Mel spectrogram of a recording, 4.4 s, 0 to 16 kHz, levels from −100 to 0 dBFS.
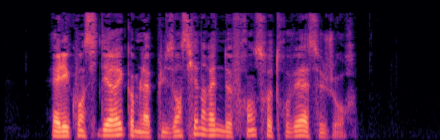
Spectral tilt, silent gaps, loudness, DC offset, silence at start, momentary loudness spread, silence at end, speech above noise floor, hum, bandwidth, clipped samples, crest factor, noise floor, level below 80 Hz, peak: -5 dB/octave; none; -23 LUFS; under 0.1%; 0.5 s; 9 LU; 0.9 s; 62 dB; none; 11.5 kHz; under 0.1%; 22 dB; -85 dBFS; -62 dBFS; -4 dBFS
